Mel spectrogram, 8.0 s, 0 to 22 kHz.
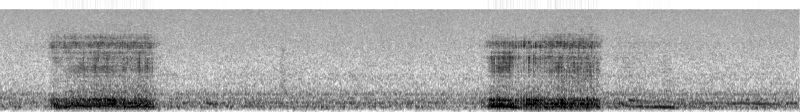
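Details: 20-week-old female English bulldog sleeping, with loud snoring that started a few days ago: two loud, rattly snores about four seconds apart with quieter breathing between; snoring in a flat-faced dog.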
